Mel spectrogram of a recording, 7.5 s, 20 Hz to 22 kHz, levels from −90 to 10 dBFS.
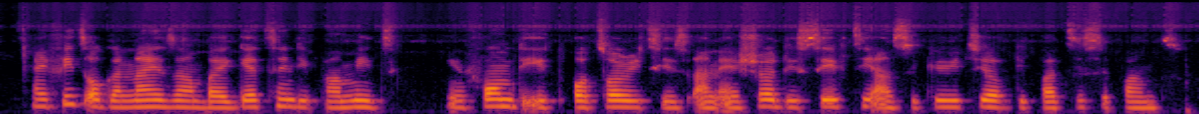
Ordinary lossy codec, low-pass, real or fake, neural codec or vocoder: Opus, 24 kbps; 19.8 kHz; real; none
